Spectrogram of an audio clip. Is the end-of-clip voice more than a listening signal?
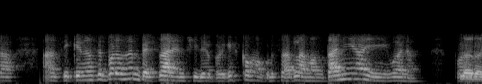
Yes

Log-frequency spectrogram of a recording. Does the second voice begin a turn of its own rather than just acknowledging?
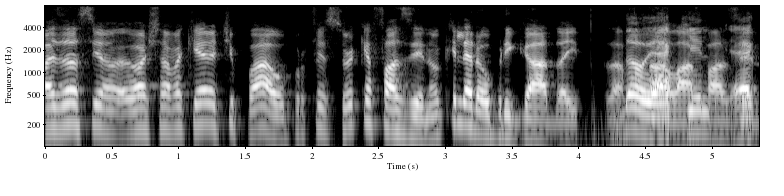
Yes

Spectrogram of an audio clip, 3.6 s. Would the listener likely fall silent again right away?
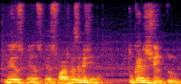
Yes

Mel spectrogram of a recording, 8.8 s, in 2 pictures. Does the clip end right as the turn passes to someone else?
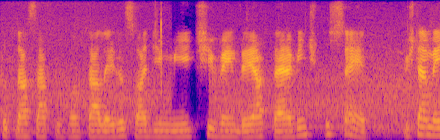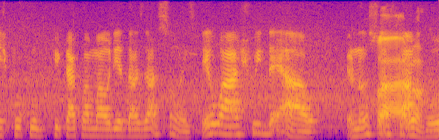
No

